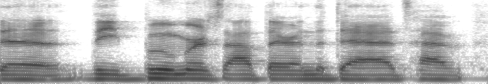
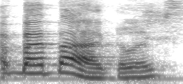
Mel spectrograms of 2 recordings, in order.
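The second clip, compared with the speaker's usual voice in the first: put-on Italian chef accent, mock chef voice; 10 semitones higher, 4 dB louder than usual. Repeating the other speaker's farewell, say it in an Italian pizza chef accent. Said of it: "now it's getting more Italian pizza chef".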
